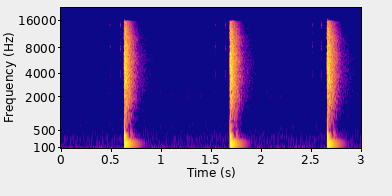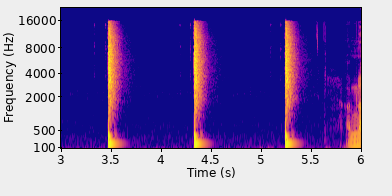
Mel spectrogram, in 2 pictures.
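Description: Snare drum of Chrome Music Lab Song Maker's electronic drum kit, sounding once each time a snare note is clicked onto beats two and four. Six sharp hits, each dying away quickly, about a second apart but unevenly spaced.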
